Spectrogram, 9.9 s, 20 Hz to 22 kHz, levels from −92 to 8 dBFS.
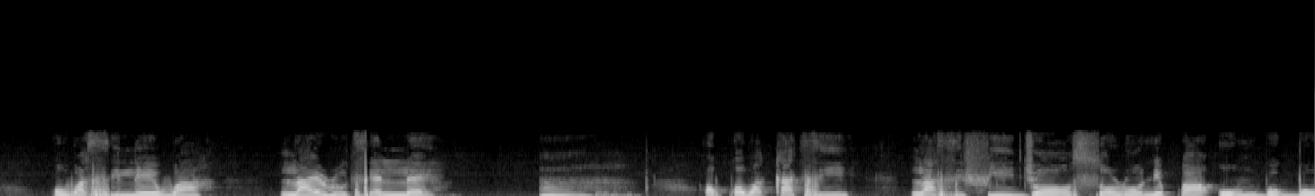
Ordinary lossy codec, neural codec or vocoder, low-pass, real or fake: none; none; 7.2 kHz; real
